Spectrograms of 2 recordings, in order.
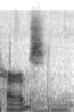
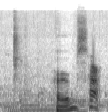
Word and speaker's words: herbs: simply can't divulge wait you actually say the H in herbs herbs yeah what's wrong with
